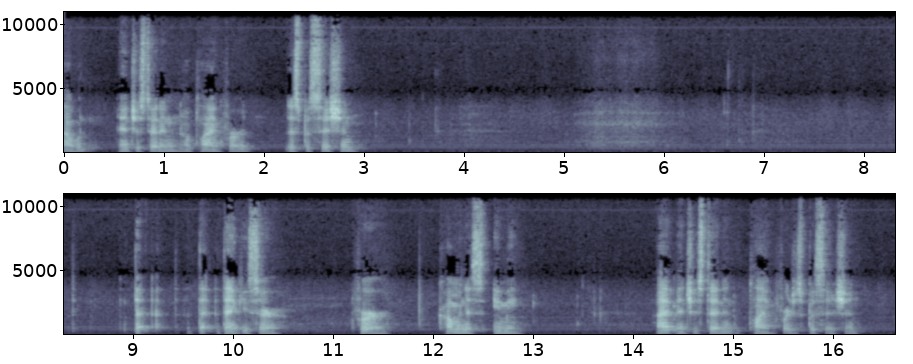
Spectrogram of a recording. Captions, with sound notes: I am interested in applying for this position. [exhales] [stuttering] Thank you, sir, for coming to see me. I am interested in applying for this position.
